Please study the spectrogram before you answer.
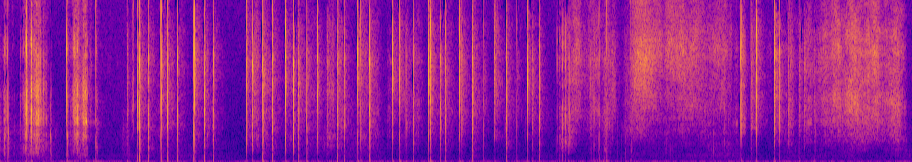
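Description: A medium purple plastic vitamin bottle with a white cap is held up and tapped and scratched with long dark-painted nails. Rapid, sharp, bright clicks come in dense bursts, giving way to softer, hissy scratching with scattered taps.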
